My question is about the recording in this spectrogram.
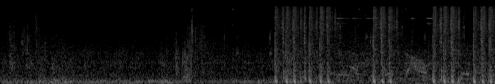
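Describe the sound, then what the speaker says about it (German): A mounted turret gun in the video game The Division fires in rapid bursts, faint rattling at first, then louder clustered volleys of automatic shots, with a voice murmuring underneath. "Oh, jetzt hat er noch das Geschütz angestellt"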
